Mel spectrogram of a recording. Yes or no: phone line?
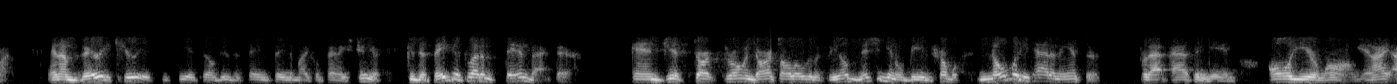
yes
